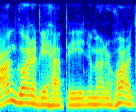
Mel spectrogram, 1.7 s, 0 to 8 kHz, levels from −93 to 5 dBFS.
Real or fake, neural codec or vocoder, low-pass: real; none; 7.2 kHz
